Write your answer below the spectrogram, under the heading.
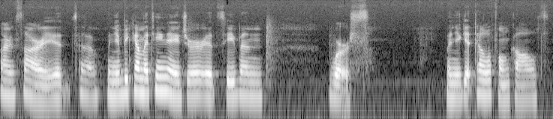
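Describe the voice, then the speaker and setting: With a Western US accent, a woman speaks in a dark, mellow tone at medium pitch. Her pace is fairly slow, her intonation fairly even, with long, frequent pauses. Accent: American Western. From Arizona, Phoenix. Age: 80s+. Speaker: oral history interviewee. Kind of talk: oral history interview. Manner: halting.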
